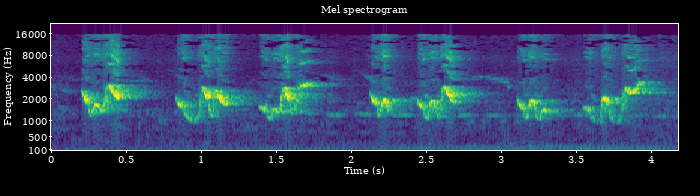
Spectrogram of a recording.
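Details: Golden myna, locally called cucak emas or cucak rowo Papua, from Manokwari, Papua, in a lively singing mood. It gives loud, harsh, squawking two-part notes that slide up and down, repeated about every half second in a small room.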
